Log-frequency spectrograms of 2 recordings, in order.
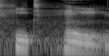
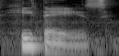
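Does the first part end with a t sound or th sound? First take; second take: t sound; th sound. First: The first part ends with a t sound. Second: The first part ends with a th sound. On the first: The speaker calls it right. "I've now learned that it's Heat Haze" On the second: The speaker calls it wrong. "I have always pronounced the song in my head as Heath Haze"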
